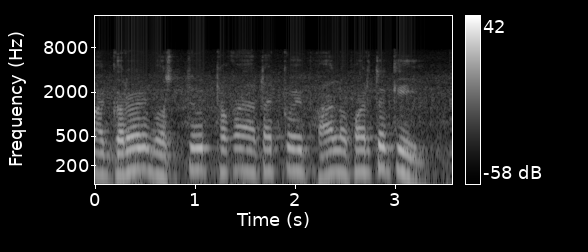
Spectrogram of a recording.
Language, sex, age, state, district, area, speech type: Assamese, male, 60+, Assam, Nalbari, rural, read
